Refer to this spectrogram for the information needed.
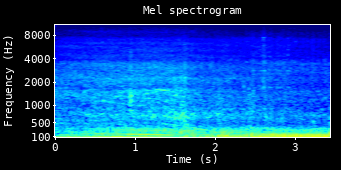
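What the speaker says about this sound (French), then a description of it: "Le bruit des pneus roulés sur les graviers." A car's tyres rolling over gravel, a low crunching rumble under a steady engine hum, close by, with a slightly louder grinding patch toward the end.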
